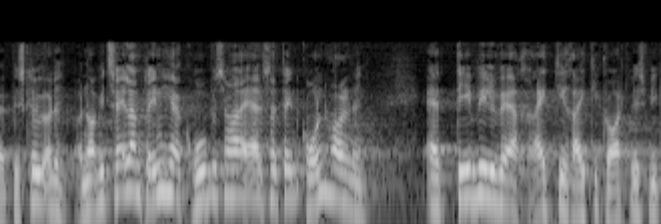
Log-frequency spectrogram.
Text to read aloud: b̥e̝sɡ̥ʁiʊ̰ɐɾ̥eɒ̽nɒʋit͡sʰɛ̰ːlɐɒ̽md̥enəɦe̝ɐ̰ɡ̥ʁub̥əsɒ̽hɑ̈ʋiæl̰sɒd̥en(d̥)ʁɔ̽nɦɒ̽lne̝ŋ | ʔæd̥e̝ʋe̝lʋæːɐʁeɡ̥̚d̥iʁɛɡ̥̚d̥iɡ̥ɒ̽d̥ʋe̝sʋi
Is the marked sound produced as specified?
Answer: no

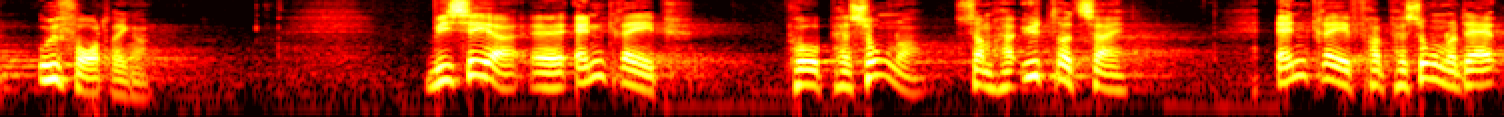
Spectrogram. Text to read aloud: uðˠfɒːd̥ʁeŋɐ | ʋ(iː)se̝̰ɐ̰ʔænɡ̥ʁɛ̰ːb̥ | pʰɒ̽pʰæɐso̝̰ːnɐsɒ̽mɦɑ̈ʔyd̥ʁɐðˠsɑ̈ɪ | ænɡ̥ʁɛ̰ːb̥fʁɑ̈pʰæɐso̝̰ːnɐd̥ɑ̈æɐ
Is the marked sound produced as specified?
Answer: no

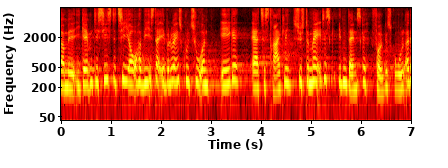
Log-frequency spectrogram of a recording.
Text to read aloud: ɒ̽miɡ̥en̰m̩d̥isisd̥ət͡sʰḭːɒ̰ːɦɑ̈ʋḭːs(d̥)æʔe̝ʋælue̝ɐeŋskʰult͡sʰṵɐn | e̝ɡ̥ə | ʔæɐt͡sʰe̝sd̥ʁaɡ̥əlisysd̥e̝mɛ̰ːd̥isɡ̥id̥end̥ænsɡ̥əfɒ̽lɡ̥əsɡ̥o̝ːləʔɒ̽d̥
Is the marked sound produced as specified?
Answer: yes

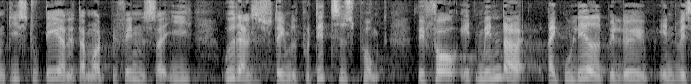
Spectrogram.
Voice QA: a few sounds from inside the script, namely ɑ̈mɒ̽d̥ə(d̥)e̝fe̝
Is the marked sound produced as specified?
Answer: no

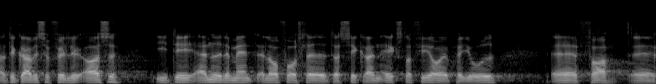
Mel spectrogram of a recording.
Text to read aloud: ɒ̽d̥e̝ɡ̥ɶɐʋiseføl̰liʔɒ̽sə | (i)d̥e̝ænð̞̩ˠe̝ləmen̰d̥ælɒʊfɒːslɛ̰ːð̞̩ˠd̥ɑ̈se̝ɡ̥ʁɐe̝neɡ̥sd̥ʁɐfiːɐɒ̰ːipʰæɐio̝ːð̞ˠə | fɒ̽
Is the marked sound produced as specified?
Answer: yes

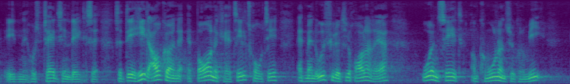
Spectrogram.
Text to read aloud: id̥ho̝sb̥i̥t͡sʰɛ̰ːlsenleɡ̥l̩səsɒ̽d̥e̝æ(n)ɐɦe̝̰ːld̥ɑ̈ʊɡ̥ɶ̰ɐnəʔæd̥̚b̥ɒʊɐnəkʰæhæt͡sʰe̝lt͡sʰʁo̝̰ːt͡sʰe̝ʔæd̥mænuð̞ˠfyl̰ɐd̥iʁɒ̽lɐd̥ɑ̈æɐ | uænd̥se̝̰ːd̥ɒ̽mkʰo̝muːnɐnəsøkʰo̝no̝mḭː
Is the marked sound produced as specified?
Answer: no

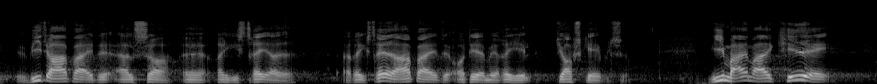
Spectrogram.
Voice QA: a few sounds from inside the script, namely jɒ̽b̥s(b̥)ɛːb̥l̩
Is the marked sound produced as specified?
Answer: no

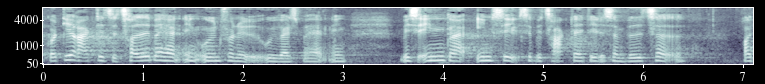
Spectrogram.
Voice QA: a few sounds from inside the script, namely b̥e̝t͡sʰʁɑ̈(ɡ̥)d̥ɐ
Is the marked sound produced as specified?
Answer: yes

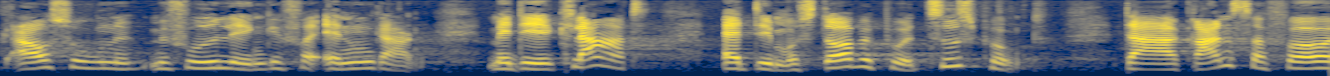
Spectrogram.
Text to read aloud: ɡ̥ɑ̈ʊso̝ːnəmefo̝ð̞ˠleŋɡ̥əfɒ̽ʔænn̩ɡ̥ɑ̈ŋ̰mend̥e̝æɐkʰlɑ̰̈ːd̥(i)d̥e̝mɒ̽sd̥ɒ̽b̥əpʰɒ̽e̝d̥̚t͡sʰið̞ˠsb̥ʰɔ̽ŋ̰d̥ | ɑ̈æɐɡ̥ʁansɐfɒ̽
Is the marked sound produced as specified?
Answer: no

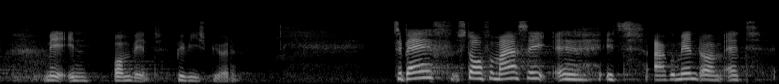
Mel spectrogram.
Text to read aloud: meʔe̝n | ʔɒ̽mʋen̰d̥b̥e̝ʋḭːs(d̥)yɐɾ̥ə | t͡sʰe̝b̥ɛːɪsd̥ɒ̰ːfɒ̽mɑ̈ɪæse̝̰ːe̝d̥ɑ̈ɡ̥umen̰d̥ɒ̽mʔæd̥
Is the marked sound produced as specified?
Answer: no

